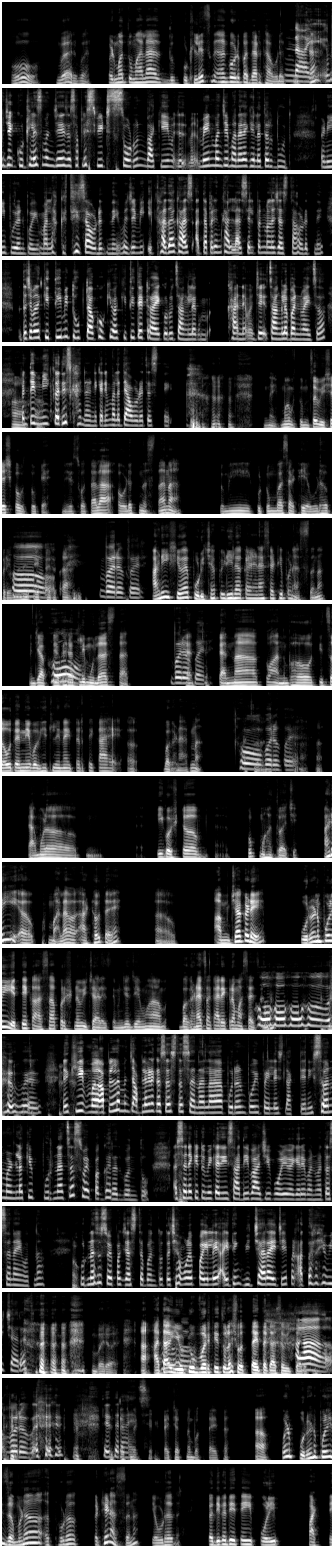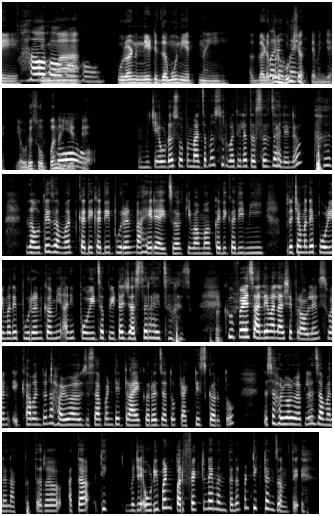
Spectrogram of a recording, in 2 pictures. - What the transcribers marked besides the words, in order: unintelligible speech; other background noise; laughing while speaking: "मला कधीच आवडत नाही"; chuckle; tapping; other noise; chuckle; in English: "आय थिंक"; laughing while speaking: "पण आता नाही विचारत"; chuckle; chuckle; unintelligible speech; chuckle; chuckle; chuckle
- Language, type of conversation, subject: Marathi, podcast, सणांमध्ये घरच्या जुन्या पाककृती तुम्ही कशा जपता?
